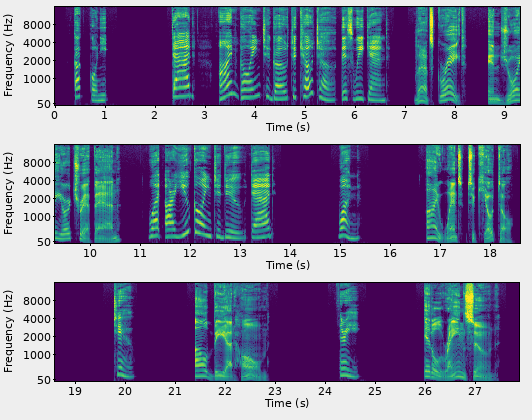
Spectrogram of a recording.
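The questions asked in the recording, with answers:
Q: What are you going to do, Dad?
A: 2: I'll be at home.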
